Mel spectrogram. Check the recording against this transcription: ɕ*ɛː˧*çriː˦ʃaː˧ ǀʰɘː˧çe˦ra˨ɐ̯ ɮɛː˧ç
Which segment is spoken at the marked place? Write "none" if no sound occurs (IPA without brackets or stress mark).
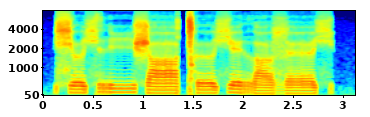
ɘː˧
